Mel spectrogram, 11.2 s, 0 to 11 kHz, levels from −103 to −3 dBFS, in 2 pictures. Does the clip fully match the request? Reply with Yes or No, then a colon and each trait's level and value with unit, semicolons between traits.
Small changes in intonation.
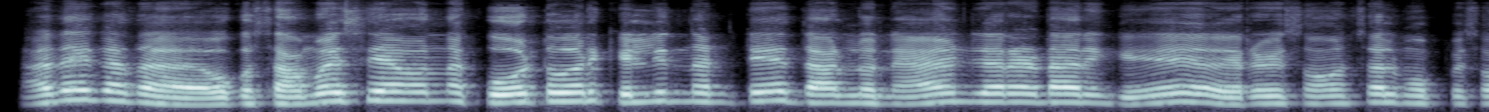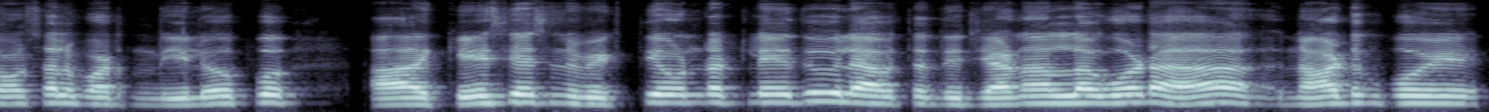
No: average, 3.0 semitones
